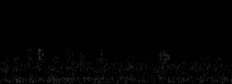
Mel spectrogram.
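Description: Near silence: room tone, with a couple of very faint light ticks.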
